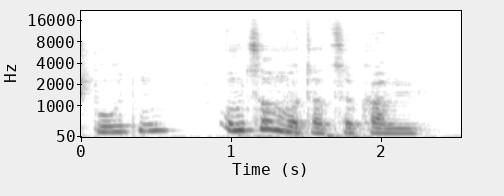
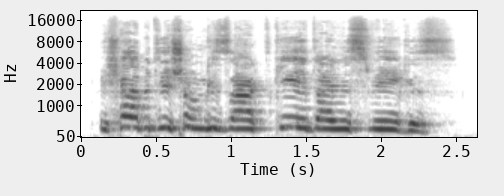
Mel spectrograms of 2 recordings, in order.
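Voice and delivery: high, loud angry dismissal; wrathful; 8 semitones higher, 13 dB louder than usual. A narrator's reading. Mother ordering the dwarf away, wrathful. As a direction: send them packing in fury. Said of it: "entgegnete Frau Hanne zürnend".

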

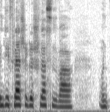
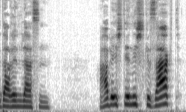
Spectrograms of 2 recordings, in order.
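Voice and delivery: stern fisherman; 3 semitones higher, 8 dB louder than usual. Acted.

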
